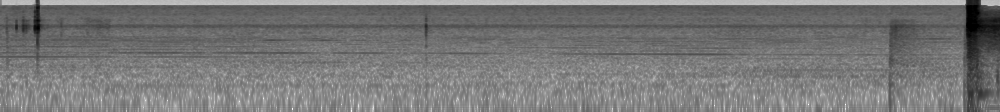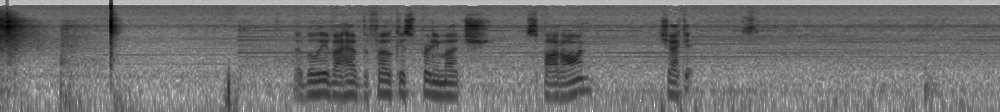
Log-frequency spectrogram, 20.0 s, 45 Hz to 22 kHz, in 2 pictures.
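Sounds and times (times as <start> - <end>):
faint steady background noise: 0.0 - 20.0
rifle shot: 9.0 - 10.9.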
